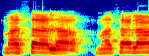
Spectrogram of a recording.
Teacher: सा में सीटी नहीं करेंगे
